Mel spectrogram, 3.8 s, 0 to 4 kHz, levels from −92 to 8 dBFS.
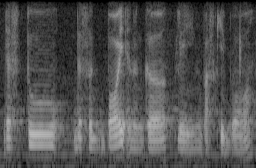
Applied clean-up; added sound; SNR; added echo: none; none; none; none.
